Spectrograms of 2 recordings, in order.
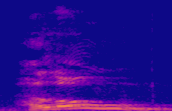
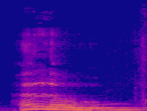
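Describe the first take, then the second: First: Much higher, louder bouncy Tigger "Hello"; Tigger's hello. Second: Gentle Pooh hello, a touch higher; Pooh's hello. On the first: Tigger answers Pooh's greeting. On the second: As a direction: greet him kindly as Pooh. Pooh greets Tigger. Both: Acted.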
